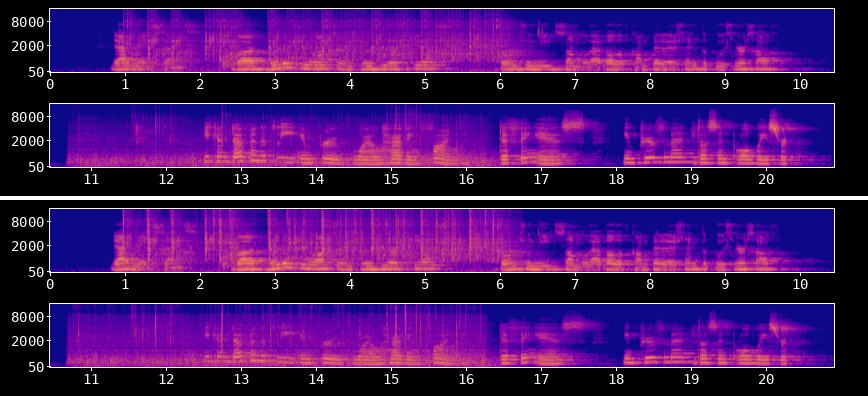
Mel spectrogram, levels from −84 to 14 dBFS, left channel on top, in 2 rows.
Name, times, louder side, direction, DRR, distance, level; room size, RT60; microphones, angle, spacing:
voice 1, 0.8-2.0 2.4-5.3 6.0-9.6, right 2 dB, 40° right, 2 dB, 1.3 m, -27 dB
sound 1, 1.0-6.3, right 5 dB, 65° right, 6.4 m, -34 dB
sound 2, 10.7-16.3, right 2 dB, 80° right, 3.1 m, -39 dB
voice 2, 12.5-16.1 16.5-17.6 18.1-20.4, left 3 dB, 40° left, 9 dB, 1.3 m, -26 dB
24.5 x 17.0 x 9.6 m, 1.0 s
head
